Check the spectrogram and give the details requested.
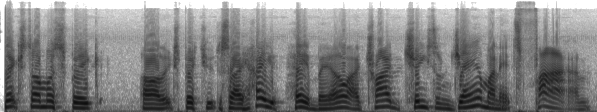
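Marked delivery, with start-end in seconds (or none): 2.5-5.9 mock American accent, drawn out; imitated American accent. Man mimicking his friend's reply about cheese and jam, mock American accent. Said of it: "that is not my accent".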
